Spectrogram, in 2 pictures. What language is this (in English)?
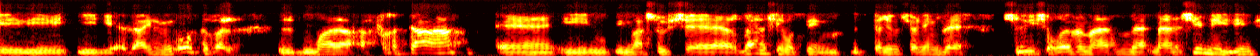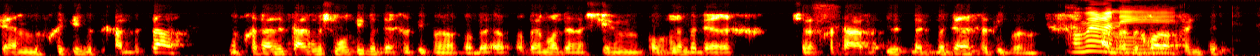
Hebrew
